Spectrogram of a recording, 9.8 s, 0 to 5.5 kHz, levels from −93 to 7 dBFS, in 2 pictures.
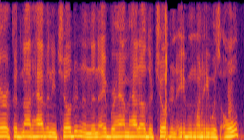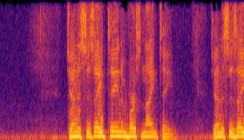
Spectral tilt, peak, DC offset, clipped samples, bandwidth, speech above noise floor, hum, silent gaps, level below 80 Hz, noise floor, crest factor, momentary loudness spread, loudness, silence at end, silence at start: -8 dB/octave; 0 dBFS; under 0.1%; 0.2%; 5.4 kHz; 27 dB; none; none; -36 dBFS; -35 dBFS; 8 dB; 5 LU; -9 LUFS; 0 s; 0 s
